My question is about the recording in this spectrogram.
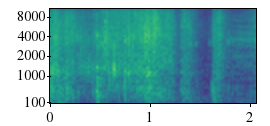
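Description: Crinkling and rustling of a mailing bag as a boxed item is pulled out of it, fading about one and a half seconds in, followed by a short knock.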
